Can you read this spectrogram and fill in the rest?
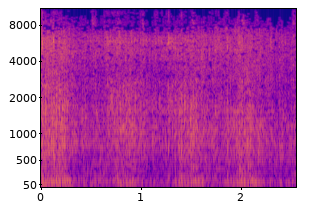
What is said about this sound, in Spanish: Un tractor moderno ya, ¿no? Es de los barreiros que tenemos todos en el recuerdo.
